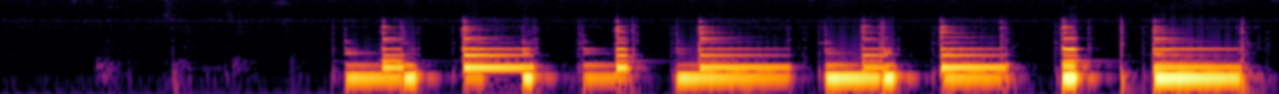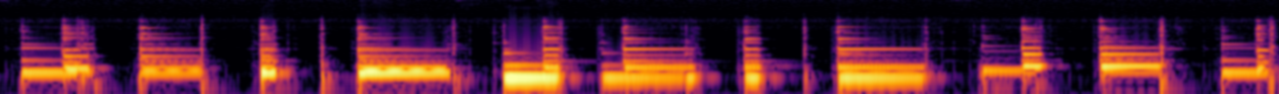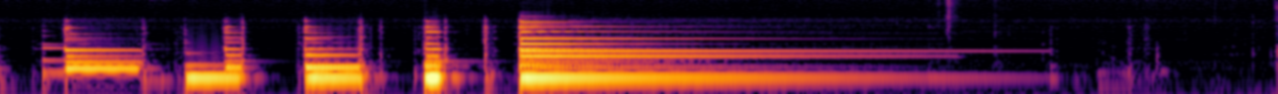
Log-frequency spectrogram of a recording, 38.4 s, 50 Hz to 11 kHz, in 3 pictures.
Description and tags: Riff Blues: Chords
Accompaniment for riff guitar melody for blues at 89bpm.
0, 12, 13, 1x12, 89bpm, bar, clean, electric, flat, gauge, Gibson, guitar, humbucker, Marshall, SG, strings, wound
